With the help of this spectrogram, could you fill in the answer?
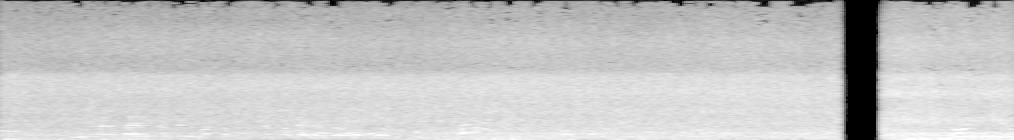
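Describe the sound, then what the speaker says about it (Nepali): The long Jalbire waterfall in Chitwan roars in a steady, broadband rush of falling water, loud and continuous, with a short gap near the end. "यो लामो झरना जलबिरे इच्छा कामना चितवनमा पर्दछ।"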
